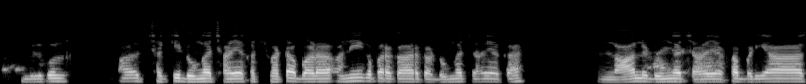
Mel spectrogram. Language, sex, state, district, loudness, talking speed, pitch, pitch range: Garhwali, male, Uttarakhand, Uttarkashi, -16 LUFS, 135 wpm, 135 Hz, 130-145 Hz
